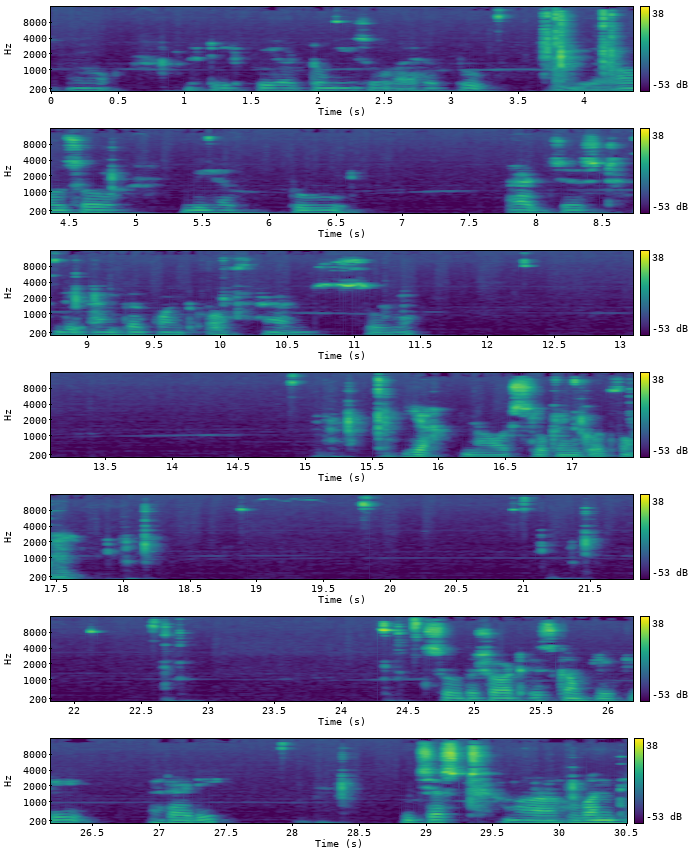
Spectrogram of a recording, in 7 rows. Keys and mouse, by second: 0.8 r, 3.7 ctrl+z, 5.5 d, 8.9 ctrl+s, 10.0 r, 11.2 r, 15.2 ctrl+s, 16.9 ctrl+s, 18.0 ctrl+s, 21.3 ctrl+s, 22.6 space, 24.2 space, 28.2 ctrl+s, 29.8 ctrl+s.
